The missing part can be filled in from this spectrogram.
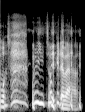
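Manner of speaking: high, fast incredulous squeak. Retold or imitated. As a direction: react in total disbelief. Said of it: "I go".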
